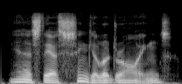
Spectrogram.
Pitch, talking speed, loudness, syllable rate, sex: 95 Hz, 165 wpm, -14 LUFS, 5.7 syllables/s, male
